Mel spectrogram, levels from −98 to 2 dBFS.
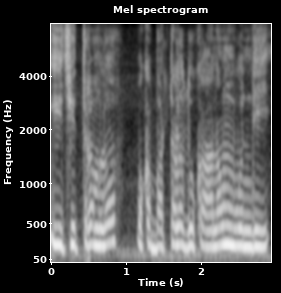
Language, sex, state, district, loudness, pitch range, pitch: Telugu, male, Telangana, Hyderabad, -12 LUFS, 210-230 Hz, 225 Hz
